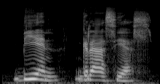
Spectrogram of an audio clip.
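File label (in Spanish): bien Gracias, spanish, female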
